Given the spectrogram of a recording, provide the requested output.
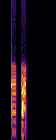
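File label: Raleigh Police North District Tactical; wake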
